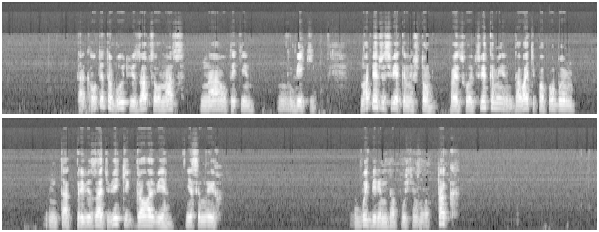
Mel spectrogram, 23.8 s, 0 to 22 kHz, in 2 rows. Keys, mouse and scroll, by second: 0.3 shift+middle click, 1.7 click, 5.8 shift+middle click, 7.1 click, 8.2 shift+click, 15.7 shift+click, 18.9 click, 23.3 shift+click.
